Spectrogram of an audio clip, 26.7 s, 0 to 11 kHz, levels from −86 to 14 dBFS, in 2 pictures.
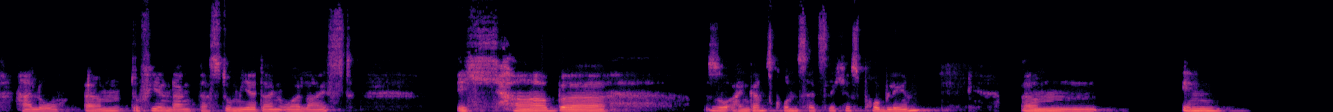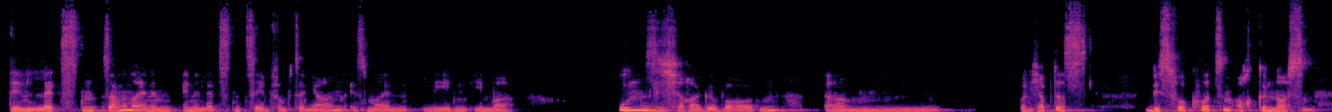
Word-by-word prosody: Hallo, 145 -1 -4 0.2
ähm, 160 +1 -3
du, - - -5
vielen 170 -3 -2
Dank, 155 -1 -4
dass 145 -1 -6
du 165 - -3
mir 155 -1 +1
dein 145 0 -1
Ohr 145 -1 -2
leihst. 135 - -6 1.0
Ich 165 0 -2
habe 160 -1 +3 0.9
so 170 -3 -1
ein 155 -3 -3
ganz 175 +3 -2
grundsätzliches 170 +1 -5
Problem. 165 +8 0 0.8
Ähm, 155 - 0 0.6
in 165 -1 +2 1.2
den 155 -2 +5
letzten 165 +4 +2
sagen 190 - +4
wir - - +8
mal, 215 -2 +7
in 175 - +1
den 165 0 0
in 165 -2 +1
den 160 -1 +2
letzten 155 +1 -4
10, 155 -2 -2
15 145 -1 -4
Jahren 185 +9 +1
ist 195 -4 -9
mein 150 -1 -2
Leben 165 -1 -2
immer 145 -4 -3 1.0
unsicherer 195 - +5
geworden, 140 +8 0 0.4
ähm, 150 +7 -2 0.6
und - - -3
ich 155 - -2
habe 180 0 +1
das 210 0 +1 0.6
bis 185 -2 +3
vor 200 +2 +3
Kurzem 200 +1 +3
auch 215 -1 -3
genossen. 165 -7 +2
160 Hz, 110 wpm, -24 LUFS, 150-175 Hz, 1.2 s, wir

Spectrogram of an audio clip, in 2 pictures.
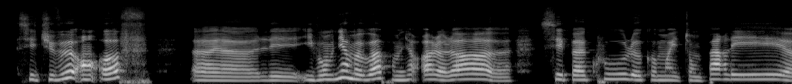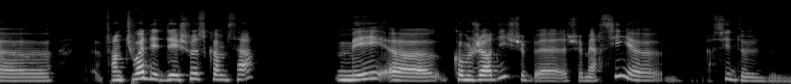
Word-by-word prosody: si 225 -3 -7
tu 220 +2 -4
veux, 280 +9 +5
en 225 -3 +4 0.2
off, 320 - -6 0.5
heu, - - -4 0.6
les 185 -2 -5
ils 200 - -4
vont 220 +2 -1
venir 305 +6 +4
me 240 -4 +4
voir 250 +6 +4
pour 205 - -8
me 200 - -2
dire: 225 +3 -5
«Oh - - +4
là 205 -3 +2
là, 225 -5 +4
heu, - - -17 0.3
c'est 230 -2 -4
pas 215 -1 +2
cool. 240 -1 -4
Comment 200 -1 -5
ils 185 -4 -5
t'ont 185 -2 -8
parlé 230 +2 +1
heu», 170 -2 -3
heu, - - -15 0.5
enfin, 205 0 -2
tu 210 - -9
vois, 280 +2 +7
des 250 -3 +1
des 220 +2 +3
choses 255 +3 -2
comme 225 -2 -3
ça. 230 +3 -3 0.8
Mais 215 +6 +1
heu, 180 -1 0
comme 215 -2 -1
je 210 - +1
leur 215 0 +5
dis, 340 +11 -7
je - - -4
fais: 210 - -7
«Beh», 160 -3 -5
je - - -3
fais: 175 - -10
«Merci, 170 - -6
heu, 190 -5 -3 0.5
merci 260 -5 -11
de 180 -5 -10
de 155 - -17
210 Hz, 195 wpm, -23 LUFS, 190-235 Hz, 0.8 s, vois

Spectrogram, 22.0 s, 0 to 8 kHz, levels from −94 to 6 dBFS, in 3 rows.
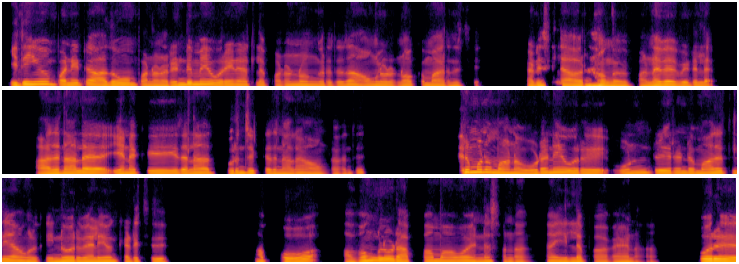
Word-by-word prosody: இதையும் 220 +6 +4
பண்ணிட்டு, 185 +1 +1
அதுவும் 175 +3 +2
பண்ணணும். 140 -4 -1
2மே 200 +5 +4
ஒரே 170 0 +2
நேரத்தில 155 -2 -3
பண்ணணுங்கிறது 150 -1 -3
தான் 180 -3 +1
அவுங்களோட 150 +1 -1
நோக்கமா 155 -1 -3
இருந்துச்சு. 120 -2 -8 0.5
கடைசியில 140 +1 -2
அவரு 135 -1 +2
அவங்கள 130 -2 +4 0.2
பண்ணவே 150 +6 +3
விடல. 135 0 -1 0.7
அதனால 165 +5 +3 0.4
எனக்கு 165 +1 -2 0.2
இதெல்லாம் 170 +4 +1 0.2
புரிஞ்சுகிட்டதுனால, 170 -5 -2 0.2
அவுங்கள 140 -2 -7
வந்து 145 +9 -10 1.0
திருமணம் 230 -4 +5
ஆன 155 -2 0
உடனே 195 +7 +2
ஒரு 160 -3 0 0.4
1, 195 +3 -1
2 180 -1 -1
மாதத்திலேயே 180 0 0
அவங்களுக்கு 140 -5 -3
இன்னொரு 165 +2 +2
வேலையும் 155 +1 0
கெடைச்சது. 130 -3 -4 1.0
அப்போ 160 -3 -4 0.6
அவங்களுடைய 190 +4 +3
அப்பா, 175 +3 -9
அம்மாவும் 170 0 -1
என்ன 155 +3 -2
சொன்னாங்கன்னா, 140 +2 -8
"இல்லப்பா 145 -3 -4
வேணாம். 115 -1 -7 0.5
ஒரு 190 -1 +8
160 Hz, 115 wpm, -20 LUFS, 140-180 Hz, 1.0 s, ஒரு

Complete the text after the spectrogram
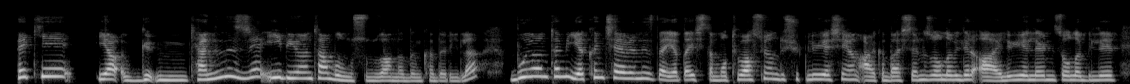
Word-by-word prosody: Peki, 370 +6 +2 0.2
ya 240 -1 +4 0.2
gü 200 -2 +1
ımm, 195 -1 +1
kendinizce 295 - +1
iyi 320 -1 +4
bir 295 - +3
yöntem 280 -2 +1
bulmuşsunuz 175 -3 -2
anladığım 165 -2 -3
kadarıyla. 165 - -5 0.3
Bu 320 +10 +5
yöntemi 365 -2 +2
yakın 265 +6 +2
çevrenizde 275 -6 0
ya 190 0 -1
da 210 - 0
işte 210 -2 -4
motivasyon 215 +5 -1
düşüklüğü 225 +1 -5
yaşayan 220 0 -1
arkadaşlarınız 185 +3 -3
olabilir, 215 0 +1
aile 180 +1 +2
üyeleriniz 205 0 0
olabilir, 200 0 -1
215 Hz, 140 wpm, -22 LUFS, 195-275 Hz, 0.3 s, Bu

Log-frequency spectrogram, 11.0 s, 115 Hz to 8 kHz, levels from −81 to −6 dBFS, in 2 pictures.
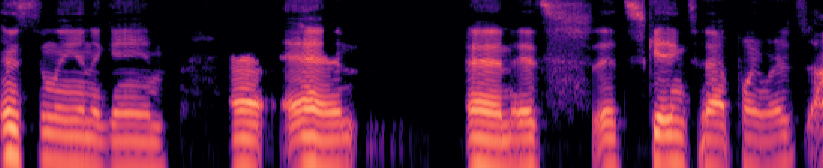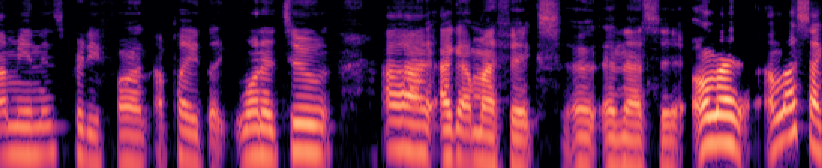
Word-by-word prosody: instantly 145 -4 0
in 125 -1 -3
the 120 - -4
game, 115 -1 -5 0.4
a 120 -1 +2 0.2
and 120 -1 +2 0.7
and 120 -1 +3
it's 120 0 -4
it's 120 0 -3
getting 130 -2 +1
to - - -12
that 120 -2 -1
point 120 -3 -6
where 120 +2 -6
it's 135 - -16
I 160 - -1
mean, 165 0 -3
it's 165 0 -9
pretty 155 -6 -6
fun, 130 -2 -3
I - - -7
played, 140 -5 -4
like, - - -8
1 155 +2 +1
or 155 - +3
2, 170 0 +1 0.3
alright, 180 -2 +4
I 150 - +6
got 140 -3 +2
my 130 -2 +4
fix, 120 -2 -3
uh, 125 0 -2
and 120 0 -1
that's 115 -1 -1
it, 115 - -3
unless 215 +1 +9 0.2
unless 255 -1 +3
I 195 - +6
130 Hz, 210 wpm, -25 LUFS, 120-160 Hz, 0.7 s, unless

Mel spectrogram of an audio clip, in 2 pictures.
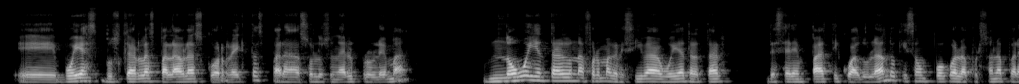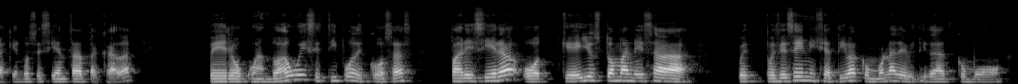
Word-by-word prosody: eh, 110 -1 -2
voy 135 +5 +5
as 160 0 0
buscar 130 -2 +1
las 145 0 +1
palabras 125 +1 +3
correctas 115 - -4
para 115 -12 -1
solucionar 115 -1 -5
el 135 - -9
problema. 115 -2 -4 0.7
No 145 +5 +4
voy 200 +1 +2
a - - +2
entrar 170 -2 +3
de - - +3
una 160 -2 -1
forma 150 -1 -3
agresiva, 130 +1 +2
voy 125 +1 -1
a 140 - +3
tratar 130 +1 -1 0.3
de - - -8
ser 125 +2 -2
empático, 125 +1 +1
adulando 120 - +2
quizá 145 -5 -7
un 145 0 -7
poco 135 0 -1
a - - +4
la 120 -3 +1
persona 135 +1 -5
para 120 -3 -3
que 115 - -12
no 125 +1 -6
se 130 - -11
sienta 130 -1 -2
atacada. 125 0 -2 0.7
Pero 135 -1 0
cuando 130 0 -2
hago 200 +8 +3
ese 215 -6 -6
tipo 170 +2 -5
de 145 -3 -4
cosas, 140 - -2 0.3
pareciera 155 +9 +4
o 130 0 0
que 145 0 0
ellos 180 +3 -2
toman 170 -1 +4
esa, 155 -3 +5 0.4
pue 145 - -2 0.2
pues, 140 -1 -3
esa 155 +4 -1
iniciativa 170 -2 -1
como 135 -4 -4
una 160 +3 0
debilidad, 125 -2 -4
como 115 -1 -8
135 Hz, 175 wpm, -22 LUFS, 125-155 Hz, 0.7 s, voy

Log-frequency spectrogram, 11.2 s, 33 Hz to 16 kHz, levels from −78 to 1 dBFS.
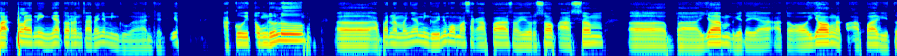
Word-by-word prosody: pla 130 - +9
planning-nya 145 -3 +2
atau 140 - -1
rencananya 135 +2 -5
mingguan, 95 -6 -13
jadi 90 -3 -13 0.6
aku 140 -1 0
hitung 140 0 -2
dulu, 190 +2 +5 0.4
eee, 115 0 +2
apa 140 - -5
namanya, 135 +3 -4
minggu 135 -6 -4
ini 155 - -5
mau 160 -2 -3
masak 135 -1 -2
apa, 130 +1 0
sayur 115 -2 -5
sop, 135 -1 +2
asem, 145 +5 +2 0.5
eee, 110 0 0 0.2
bayam 110 +7 +3
gitu 105 +1 -6
ya, 110 +2 -4
atau 110 - -8 0.2
oyong 150 +3 +6
atau - - -11
apa 130 +4 -3
gitu, 105 +3 -8
130 Hz, 155 wpm, -27 LUFS, 110-145 Hz, 0.6 s, pla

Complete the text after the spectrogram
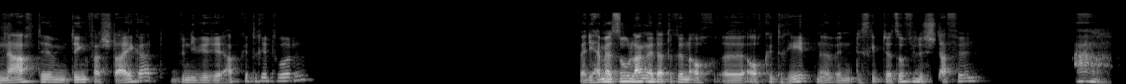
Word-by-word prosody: nach 105 +8 +4
dem 115 -2 -1
Ding 115 +1 +1
versteigert, 130 - 0
wenn 105 -2 -6
die 100 -1 -4
Serie 100 -1 -1
abgedreht 155 +7 -6
wurde? 170 +7 -3 2.7
Weil - - -2
die 105 - 0
haben 115 - +5
ja 125 - +9
so 135 +3 +3
lange 135 0 +7
da - - +6
drin 120 -2 0
auch 100 -2 -2
äh, 95 0 +2
auch - - +1
gedreht, 140 - -4
ne? 95 +3 -5
Wenn 95 0 -5
es - - -11
gibt - - -9
ja 100 - 0
so 125 +3 -1
viele 130 -2 -2
Staffeln. 155 +10 -5 0.8
Ah. - - -3
120 Hz, 160 wpm, -25 LUFS, 100-145 Hz, 2.7 s, ja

